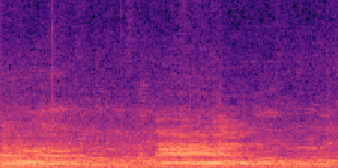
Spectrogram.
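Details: Sahiwal bull calves for sale at Aftabganj cattle market in Dinajpur, Bangladesh, on a Saturday; drawn-out lowing moos with harmonic bands over a busy crowd and nearby speech.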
